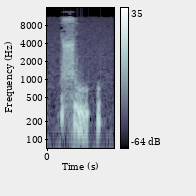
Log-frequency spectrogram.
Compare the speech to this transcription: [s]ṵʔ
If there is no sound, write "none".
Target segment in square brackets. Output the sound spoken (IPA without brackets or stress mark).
s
